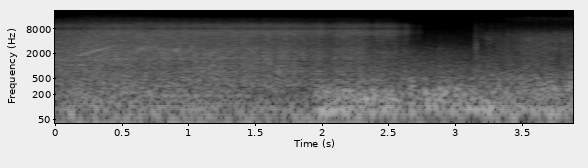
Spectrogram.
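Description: Lightning strike thunder in the Ōkami video game, a dense, noisy rumbling wash that deepens into a heavier low rolling boom toward the end, with no talk.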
